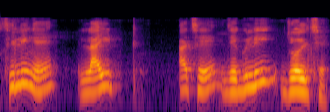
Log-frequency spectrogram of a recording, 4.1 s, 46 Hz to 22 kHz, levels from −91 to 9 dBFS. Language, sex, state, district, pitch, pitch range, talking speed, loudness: Bengali, male, West Bengal, Dakshin Dinajpur, 160 Hz, 145-195 Hz, 85 wpm, -19 LUFS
